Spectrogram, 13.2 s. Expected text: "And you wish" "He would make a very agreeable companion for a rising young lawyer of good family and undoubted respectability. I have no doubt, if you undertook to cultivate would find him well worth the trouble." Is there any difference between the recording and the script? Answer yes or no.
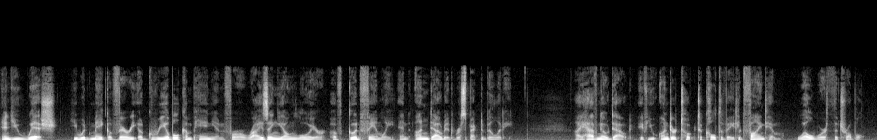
no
